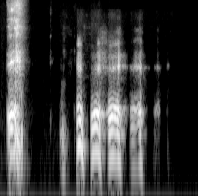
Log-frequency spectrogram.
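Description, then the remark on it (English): One sharp, loud sneeze bursts into a phone, followed by a string of short, choppy voiced sounds. “Sniffing and blowing? Yeah, because I sneezed.”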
